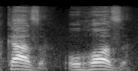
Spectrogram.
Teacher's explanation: o s tem som de z quando estiver entre duas vogais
